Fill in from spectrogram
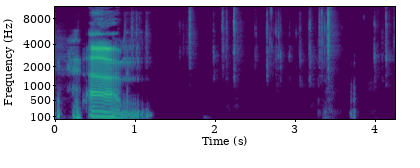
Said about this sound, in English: I just see you typing.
